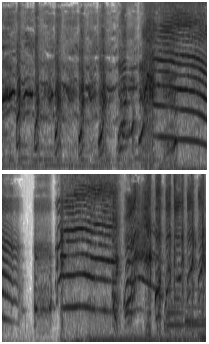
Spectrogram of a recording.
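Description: A person laughing hard in quick, rhythmic bursts, broken in the middle by two long drawn-out falling wails.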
